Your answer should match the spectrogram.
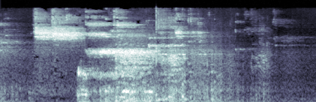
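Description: Court sound of a basketball game in a gym: sneakers squeaking on the floor and a basketball bouncing, fading out in the second half.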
